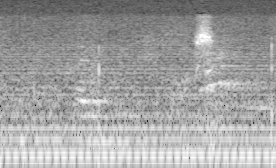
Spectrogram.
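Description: Near silence with a faint low hum, and a brief faint squeak from a marker writing on a whiteboard about one and a half seconds in.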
